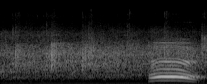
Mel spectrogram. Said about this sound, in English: we should clap for the women because at least they went to the tomb.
